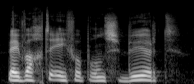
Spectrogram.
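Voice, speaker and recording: A woman's voice: fairly low pitch, steady tone, moderate pace, a little mellow, no echo, natural voice. Woman voicing a shy young prince. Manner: modest, shy.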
